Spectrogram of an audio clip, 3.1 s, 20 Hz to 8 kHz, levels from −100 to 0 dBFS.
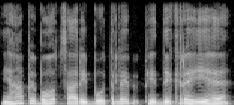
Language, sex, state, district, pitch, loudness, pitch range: Hindi, male, Jharkhand, Ranchi, 145 Hz, -14 LUFS, 135-155 Hz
